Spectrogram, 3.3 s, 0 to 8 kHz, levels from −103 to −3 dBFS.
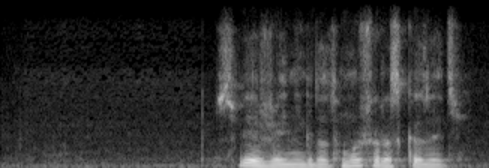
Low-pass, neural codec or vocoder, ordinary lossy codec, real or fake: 7.2 kHz; codec, 16 kHz, 16 kbps, FreqCodec, smaller model; Opus, 32 kbps; fake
